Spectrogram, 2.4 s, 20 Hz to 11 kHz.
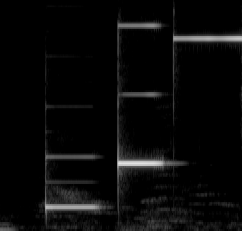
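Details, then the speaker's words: Steady pure tones from a free phone tone-generator app, stepping upward in pitch in a quiet room to test the upper hearing limit; the adult tester stops hearing at about 12–13 kHz, while a daughter heard above 18,000 Hz. "loud when I get up to about 12 to 13 thousand in that range I can't hear anymore but I tested my daughter if she could hear over 18,000 Hertz"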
